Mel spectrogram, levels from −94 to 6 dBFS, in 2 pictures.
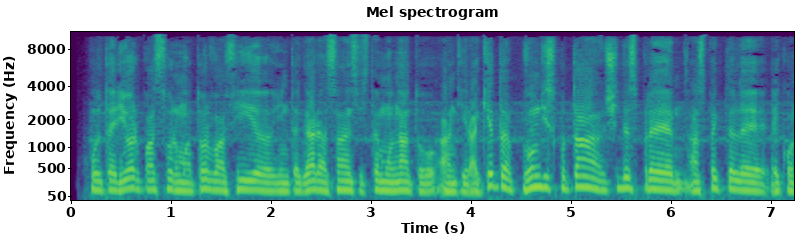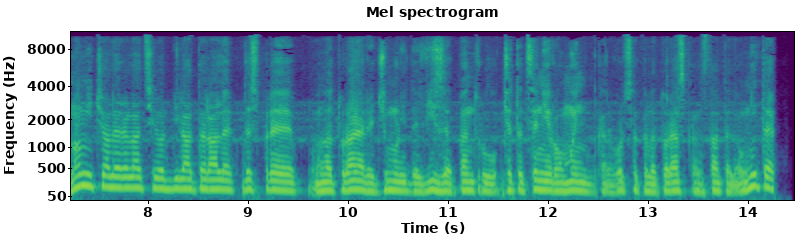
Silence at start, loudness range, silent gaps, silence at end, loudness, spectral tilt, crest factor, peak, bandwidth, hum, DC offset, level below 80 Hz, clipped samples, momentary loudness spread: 0.15 s; 1 LU; none; 0.2 s; -15 LUFS; -5 dB/octave; 14 dB; 0 dBFS; 11 kHz; none; under 0.1%; -46 dBFS; under 0.1%; 3 LU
